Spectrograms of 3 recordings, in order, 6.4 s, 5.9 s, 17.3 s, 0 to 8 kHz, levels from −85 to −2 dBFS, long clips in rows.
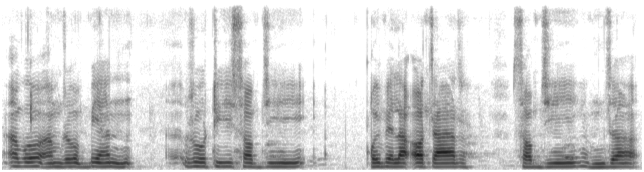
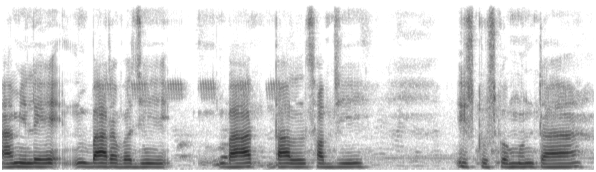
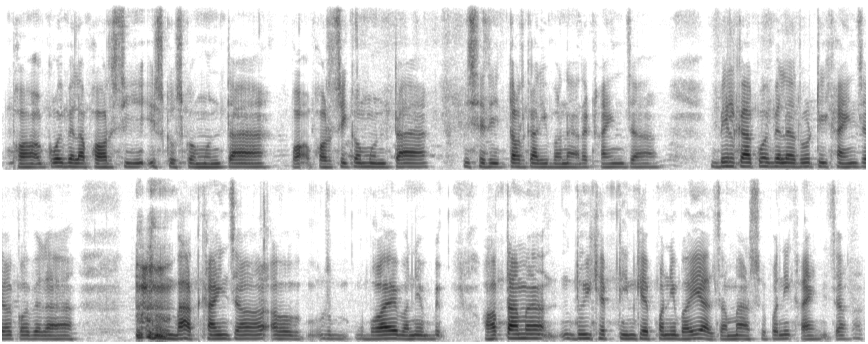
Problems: continuous background conversations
